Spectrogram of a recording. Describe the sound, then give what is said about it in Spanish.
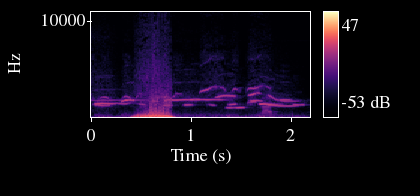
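A person whistles badly, producing a short, wavering, high-pitched tune with unsteady notes and a loud breathy rush of air partway through. “sabe silbar? Silbar, pero fatal.”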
